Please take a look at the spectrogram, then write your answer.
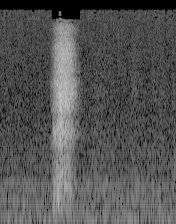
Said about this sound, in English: And I'm sorry for the sniffling. You know what happens here on Rise Up. We cry, we're passionate, we get deep.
